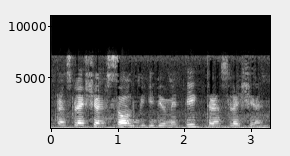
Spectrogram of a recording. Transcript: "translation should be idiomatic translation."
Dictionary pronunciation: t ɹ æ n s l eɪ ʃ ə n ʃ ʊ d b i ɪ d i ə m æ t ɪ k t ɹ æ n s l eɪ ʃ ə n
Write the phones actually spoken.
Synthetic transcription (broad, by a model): t ɹ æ n s l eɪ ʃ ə n s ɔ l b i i d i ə m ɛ t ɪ k t ɹ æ n s l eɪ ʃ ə n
